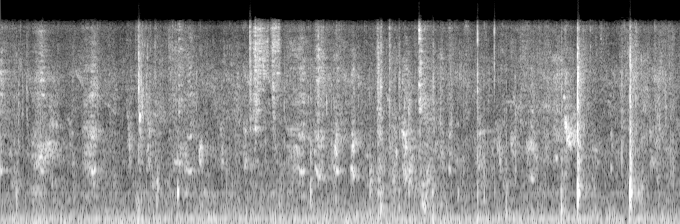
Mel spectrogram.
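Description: Chickens clucking on and off, mixed with short, sharp wet slaps and splashes from small fish being handled in a shallow basin of water; the two loudest slaps come near the end.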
